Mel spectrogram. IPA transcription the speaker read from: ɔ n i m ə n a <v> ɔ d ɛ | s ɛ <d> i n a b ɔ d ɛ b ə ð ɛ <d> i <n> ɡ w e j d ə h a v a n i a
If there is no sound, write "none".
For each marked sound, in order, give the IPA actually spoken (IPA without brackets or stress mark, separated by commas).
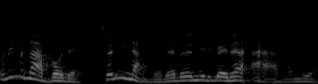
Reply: b, n, n, d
